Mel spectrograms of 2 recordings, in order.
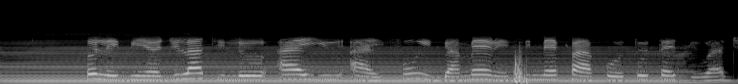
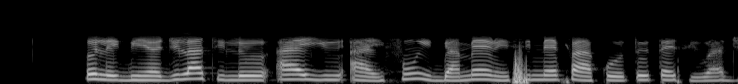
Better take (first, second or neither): second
